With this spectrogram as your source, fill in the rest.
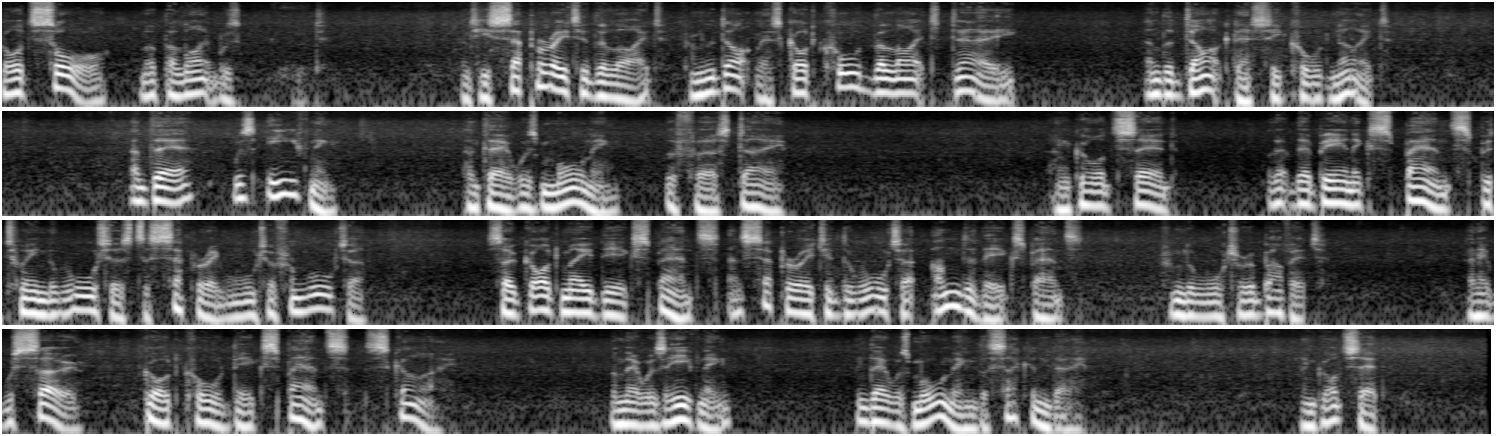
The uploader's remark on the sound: The sounds of the sea and of Swanage were recorded today from 'The Haven' on Swanage Bay. Although there are a few noisy people, I hope this natural soundscape helps give atmosphere to this first recording.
